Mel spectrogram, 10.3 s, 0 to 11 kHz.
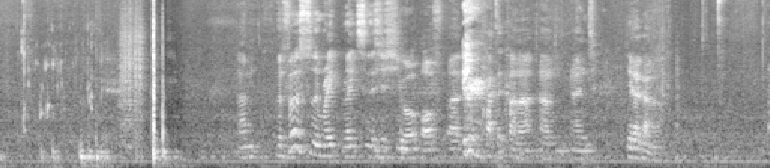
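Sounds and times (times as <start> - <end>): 
water pouring into a glass: 0.2 - 1.6
speech: 3.3 - 9.0.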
